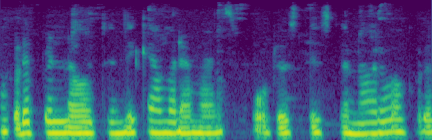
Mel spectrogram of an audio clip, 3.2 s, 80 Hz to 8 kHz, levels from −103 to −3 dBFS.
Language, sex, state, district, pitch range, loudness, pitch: Telugu, female, Telangana, Karimnagar, 230-245 Hz, -16 LUFS, 235 Hz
